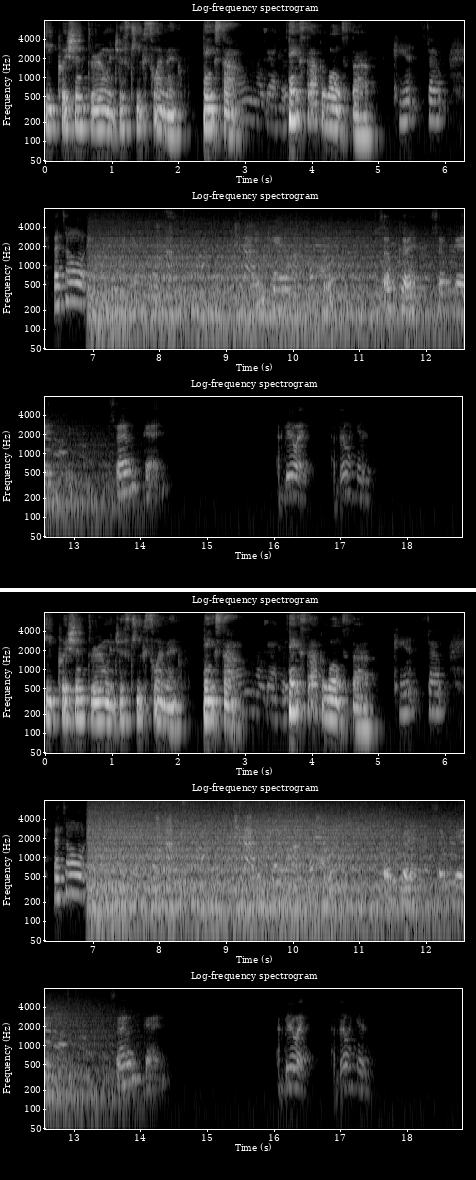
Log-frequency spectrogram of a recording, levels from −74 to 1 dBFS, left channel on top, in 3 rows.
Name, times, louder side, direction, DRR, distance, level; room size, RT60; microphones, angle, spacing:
voice 1, 0.0-2.1 2.4-2.9 3.6-4.9, equal, 65° left, 3 dB, 1.5 m, -23 dB
voice 2, 2.8-3.7 5.2-8.1 9.4-10.1 10.5-10.9 11.2-13.0 13.5-14.3, left 1 dB, 85° left, 2 dB, 4.4 m, -32 dB
sound 1, 6.9-13.9, right 4 dB, 55° right, 0.7 m, -30 dB
voice 3, 16.0-16.5 17.0-17.4, left 2 dB, 5° left, 1 dB, 3.2 m, -36 dB
18.5 x 10.0 x 2.3 m, 0.31 s
head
